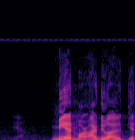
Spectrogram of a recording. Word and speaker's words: Myanmar: to uh take a group of people into manamar yeah Myanmar I knew I would get it wrong but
